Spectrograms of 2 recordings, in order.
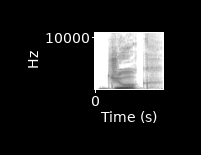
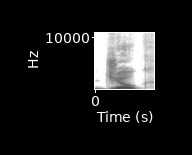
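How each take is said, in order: First: "joke" said as "juok"; Jamaican pronunciation. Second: "joke" with an English "oh" vowel; English pronunciation. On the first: Teacher giving the Jamaican version, "uo" in "joke". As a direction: give joke the Jamaican "uo" glide. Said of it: "would a be joke in a Jamaican". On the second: Teacher giving the English word first, English long O in "joke". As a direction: say joke as "johk". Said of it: "like joke in a English". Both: Shown as a demonstration.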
